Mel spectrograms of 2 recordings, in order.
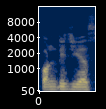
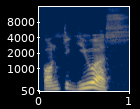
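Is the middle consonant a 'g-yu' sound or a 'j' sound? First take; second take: j; g-yu. First: The middle is said with a j sound. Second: The middle is said with a g-yu sound. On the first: "এই জন্য কন্টিজিয়াস বলছি" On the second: "না কন্টিগিউয়াস বললে আমি জীবনে এটা মনে রাখতে পারবো না"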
